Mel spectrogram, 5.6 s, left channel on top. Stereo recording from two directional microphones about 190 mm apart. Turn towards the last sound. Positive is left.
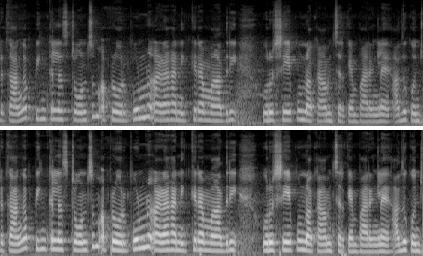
turn(degrees=-30)  # may be behind; listen again after turning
